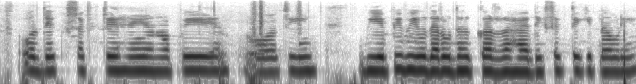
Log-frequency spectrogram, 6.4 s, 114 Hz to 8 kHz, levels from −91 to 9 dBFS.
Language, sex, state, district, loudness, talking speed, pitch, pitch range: Maithili, female, Bihar, Kishanganj, -15 LUFS, 115 wpm, 225 Hz, 220-230 Hz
